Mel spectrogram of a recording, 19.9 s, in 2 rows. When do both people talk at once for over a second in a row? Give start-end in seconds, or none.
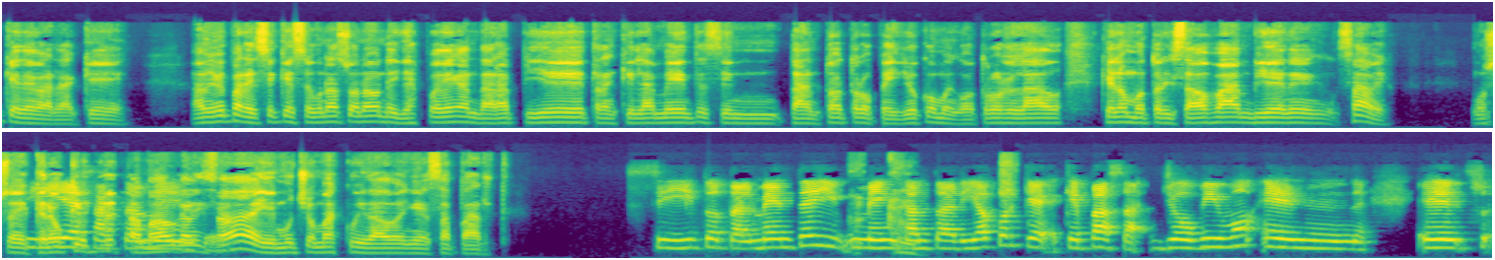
10.1-11.5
